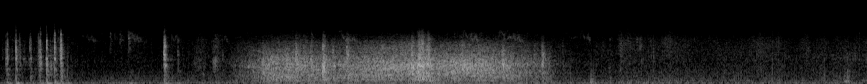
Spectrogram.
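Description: Sharp clicks and rattles at a moving van's rear door, then about three seconds of scraping noise that swells and fades.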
